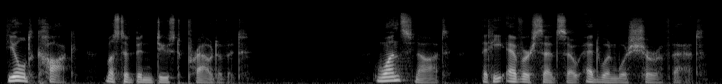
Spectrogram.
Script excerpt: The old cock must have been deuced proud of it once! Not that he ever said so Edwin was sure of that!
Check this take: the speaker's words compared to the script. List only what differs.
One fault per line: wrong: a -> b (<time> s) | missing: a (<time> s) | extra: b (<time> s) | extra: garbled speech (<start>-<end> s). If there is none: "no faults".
no faults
